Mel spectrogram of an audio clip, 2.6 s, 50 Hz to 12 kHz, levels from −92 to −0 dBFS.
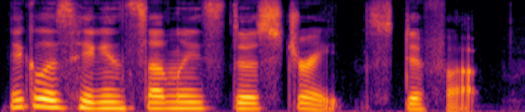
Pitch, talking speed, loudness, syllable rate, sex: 185 Hz, 160 wpm, -18 LUFS, 5.1 syllables/s, female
